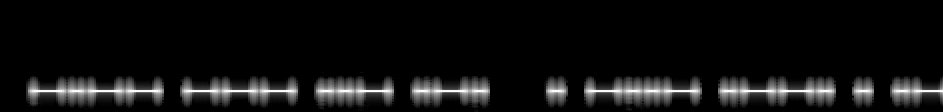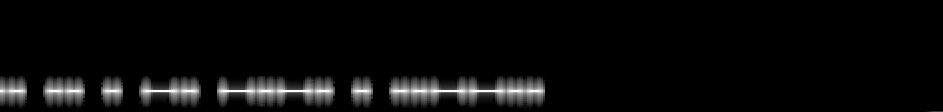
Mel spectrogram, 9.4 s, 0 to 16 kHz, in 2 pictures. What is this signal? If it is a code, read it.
Morse code, heard as a keyed tone, about 25 wpm, 700 Hz. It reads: YOUR EXPERIENCE?
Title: Sentences from Top 1000 Words - Review Part 4 - 25wpm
